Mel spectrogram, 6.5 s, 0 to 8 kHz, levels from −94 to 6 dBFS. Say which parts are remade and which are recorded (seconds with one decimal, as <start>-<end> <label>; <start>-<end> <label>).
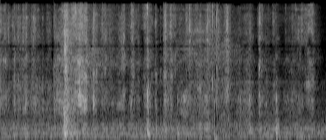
0.0-4.2 remade; 4.2-4.8 recorded; 4.8-6.5 remade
